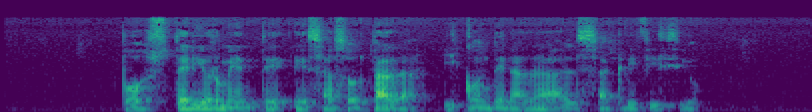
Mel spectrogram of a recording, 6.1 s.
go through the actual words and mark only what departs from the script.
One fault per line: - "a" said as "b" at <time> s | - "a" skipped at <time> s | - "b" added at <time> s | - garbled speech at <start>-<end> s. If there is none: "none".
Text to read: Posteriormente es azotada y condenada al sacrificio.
none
